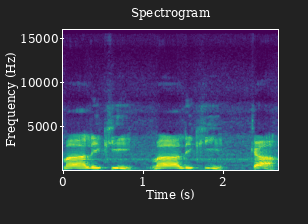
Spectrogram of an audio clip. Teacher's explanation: sifatnya yaitu yang pertama nafas terhembus, kemudian suara tertahan atau syiddah. Yang ketiga lidah di bawah atau disebut dengan istifal.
